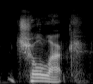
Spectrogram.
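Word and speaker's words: Čolak: How are we going to pronounce it? – It's definitely Colak. – Colak, okay. – Yes, and that's coming from good sources in Croatia.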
